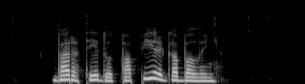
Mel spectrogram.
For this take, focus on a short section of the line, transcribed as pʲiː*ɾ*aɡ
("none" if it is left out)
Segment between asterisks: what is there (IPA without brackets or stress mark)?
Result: ɾ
